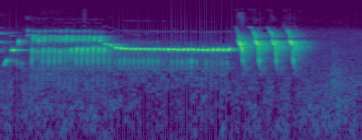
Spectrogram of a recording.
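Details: A song-training canary, taught by a tutor bird set beneath it, sings a rapid rolling trill. The trill fades into a long, steady, pure whistle, followed by four sharp, descending chirps.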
